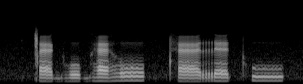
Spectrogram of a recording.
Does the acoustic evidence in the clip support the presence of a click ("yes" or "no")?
yes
